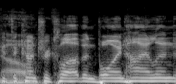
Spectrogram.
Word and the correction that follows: Boyne Highlands: First of all, it's pronounced Boyne Highlands.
